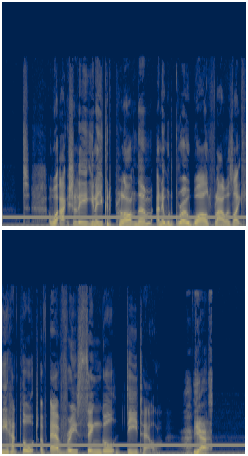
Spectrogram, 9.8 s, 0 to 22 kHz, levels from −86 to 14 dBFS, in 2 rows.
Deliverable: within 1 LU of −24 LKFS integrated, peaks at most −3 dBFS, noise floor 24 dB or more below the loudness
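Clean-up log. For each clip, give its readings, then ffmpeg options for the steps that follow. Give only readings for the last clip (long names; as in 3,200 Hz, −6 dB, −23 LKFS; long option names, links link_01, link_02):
mains hum 60 Hz; hum harmonics up to 180 Hz; level of the hum −39 dBFS; interfering tone 960 Hz; level of the tone −27 dBFS; integrated loudness −18.0 LKFS; sample peak −1.0 dBFS; target loudness −24.0 LKFS
→ -af "bandreject=frequency=60:width_type=h:width=4,bandreject=frequency=120:width_type=h:width=4,bandreject=frequency=180:width_type=h:width=4"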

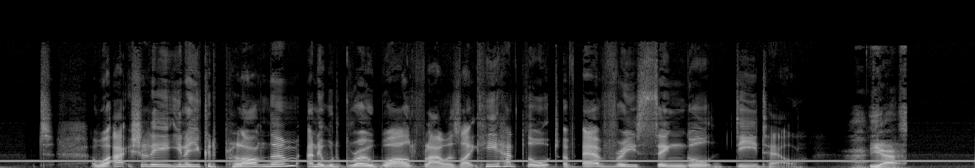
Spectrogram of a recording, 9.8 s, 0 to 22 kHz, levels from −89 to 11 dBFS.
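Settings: mains hum none found; interfering tone 960 Hz; level of the tone −27 dBFS
→ -af "bandreject=frequency=960:width=30"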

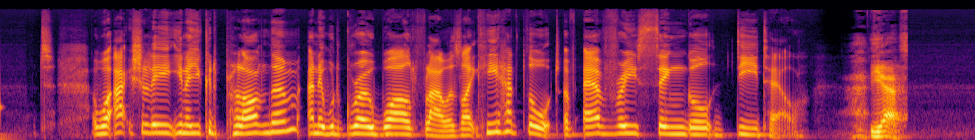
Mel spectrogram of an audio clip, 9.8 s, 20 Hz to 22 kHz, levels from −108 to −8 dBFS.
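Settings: interfering tone none found; integrated loudness −18.5 LKFS; sample peak −1.5 dBFS; target loudness −24.0 LKFS
→ -af "volume=-5.5dB"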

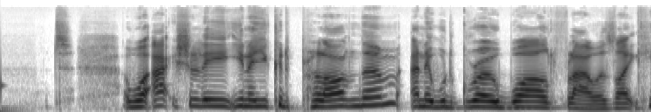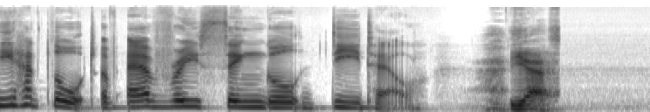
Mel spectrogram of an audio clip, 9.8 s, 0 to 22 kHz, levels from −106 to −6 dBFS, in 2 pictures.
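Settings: integrated loudness −24.0 LKFS; sample peak −7.0 dBFS; background noise floor −67 dBFS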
